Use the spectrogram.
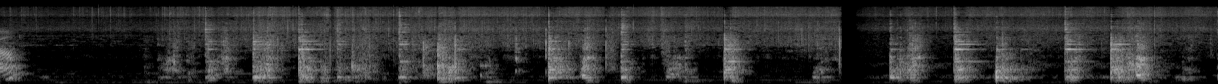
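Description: Onions with turmeric, chili powder and salt stirred in a pan for onion fenugreek pulusu, giving a steady close sizzle broken by repeated scraping strokes of the spoon, with a brief dropout near the end.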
